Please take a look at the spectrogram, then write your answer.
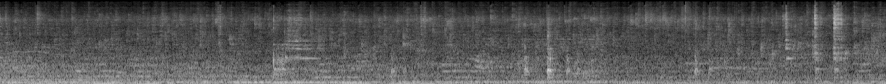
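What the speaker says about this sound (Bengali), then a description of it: "বেরেস্তাটা করছি" Sliced onions fry in hot oil for biryani with a steady, close sizzle that fills the whole stretch, broken by a few clinks of a stirring utensil near the end.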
